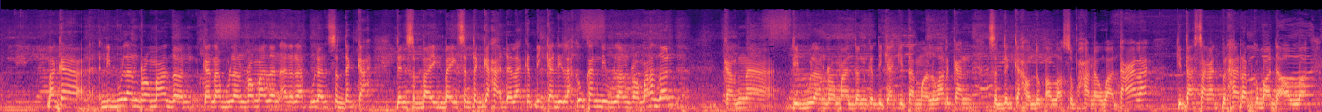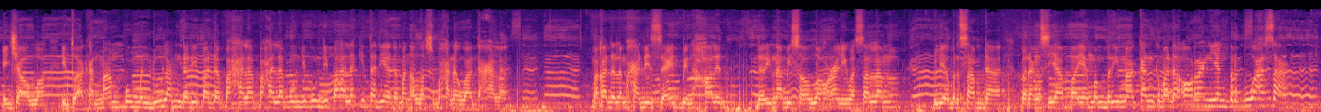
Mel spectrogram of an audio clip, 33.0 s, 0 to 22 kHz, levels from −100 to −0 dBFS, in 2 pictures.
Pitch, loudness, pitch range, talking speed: 180 Hz, -17 LUFS, 155-195 Hz, 140 wpm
